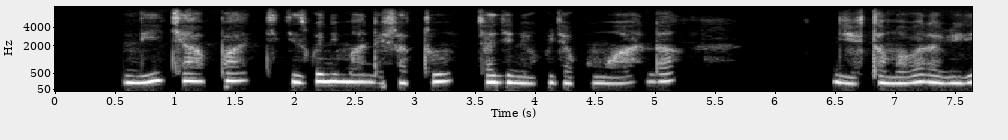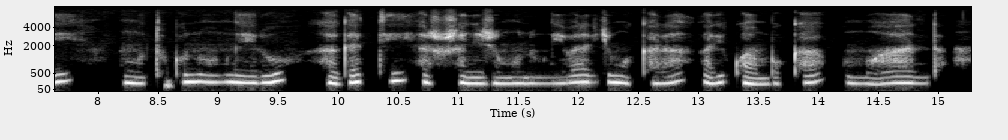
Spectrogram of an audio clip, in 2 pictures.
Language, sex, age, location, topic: Kinyarwanda, female, 18-24, Kigali, government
